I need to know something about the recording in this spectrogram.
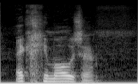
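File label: "ecchymose", Dutch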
